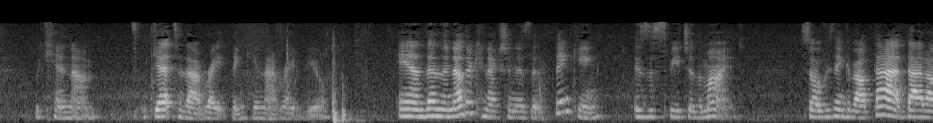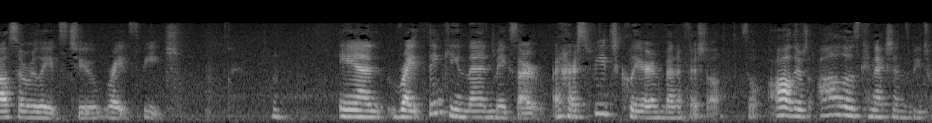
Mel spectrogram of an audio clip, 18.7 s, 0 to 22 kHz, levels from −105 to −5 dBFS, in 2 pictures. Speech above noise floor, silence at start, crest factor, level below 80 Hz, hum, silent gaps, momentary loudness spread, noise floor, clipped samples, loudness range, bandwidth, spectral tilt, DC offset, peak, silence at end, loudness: 28 dB; 0 s; 24 dB; -68 dBFS; none; none; 20 LU; -66 dBFS; under 0.1%; 7 LU; 11 kHz; -5 dB/octave; under 0.1%; -14 dBFS; 0 s; -38 LUFS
